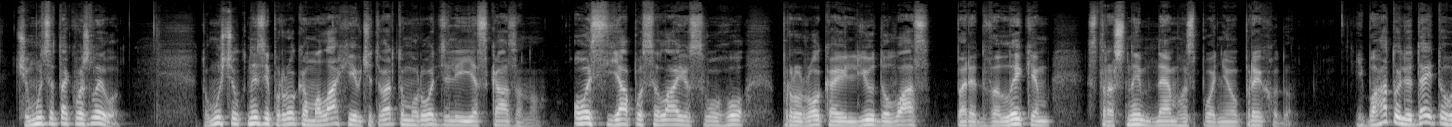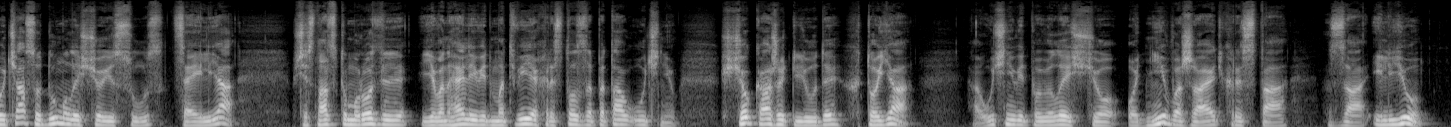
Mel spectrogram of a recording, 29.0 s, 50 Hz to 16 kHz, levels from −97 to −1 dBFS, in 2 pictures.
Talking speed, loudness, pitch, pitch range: 130 wpm, -24 LUFS, 125 Hz, 115-140 Hz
